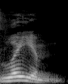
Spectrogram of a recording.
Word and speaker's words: Liam: Well, my younger brother's name is Liam, Liam, and Eloquence does not pronounce that correctly.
